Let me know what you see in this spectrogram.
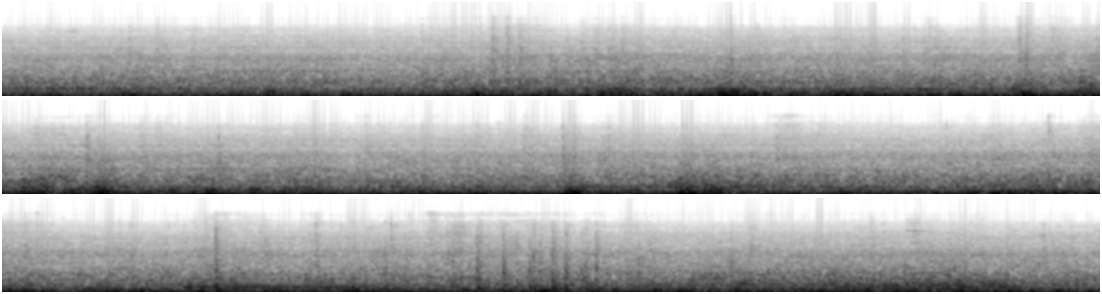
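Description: Steady low rumble of a GO Transit passenger train running between stations, wheels rolling on the rails, heard from inside the coach. A faint short tone sounds twice in the second half.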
